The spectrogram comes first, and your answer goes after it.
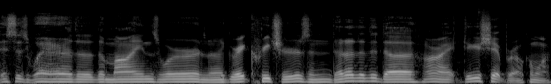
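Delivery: acted, dry, sarcastic, dismissive tour-guide style patter. Retelling a scene where she shows him the mines: imitating sarcastic tone. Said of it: "she's all sarcastic as shit".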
